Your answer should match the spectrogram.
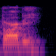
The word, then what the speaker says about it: Barbe: is it Barb shambles it's not Barbie no it's a silent E because I hated the Barbie doll oh okay you just don't say the E it's just Barb Barb well should drop the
